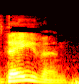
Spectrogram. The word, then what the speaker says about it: David: I don't appreciate you saying my name wrong, though. Tell me. Help me out here. Now, it's David. David.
